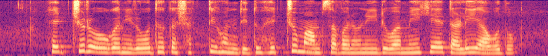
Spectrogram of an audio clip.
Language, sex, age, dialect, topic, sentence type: Kannada, female, 18-24, Mysore Kannada, agriculture, question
